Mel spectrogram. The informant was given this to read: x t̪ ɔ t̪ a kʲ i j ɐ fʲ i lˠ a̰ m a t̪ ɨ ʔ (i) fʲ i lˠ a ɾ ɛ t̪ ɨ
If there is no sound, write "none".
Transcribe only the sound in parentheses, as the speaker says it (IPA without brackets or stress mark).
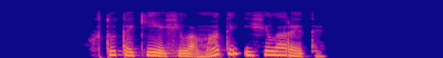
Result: i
